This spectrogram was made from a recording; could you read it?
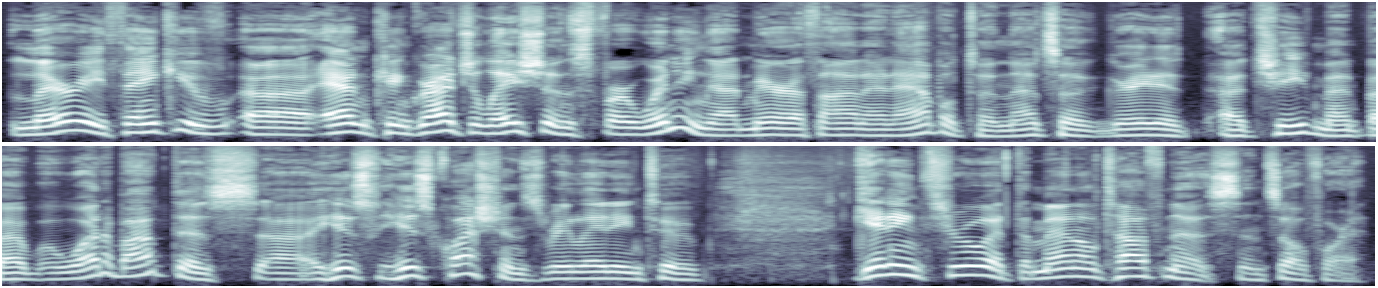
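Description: A man's voice: mid-range voice, lively intonation, moderate pace, darkish tone, no room sound. A man hosting a call-in radio show, taking callers with many "uh"s between his words. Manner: friendly, many filler "uh"s.

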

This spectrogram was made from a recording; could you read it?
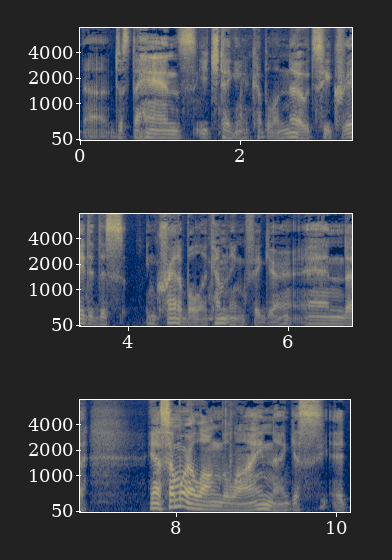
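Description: A man, a concert pianist, answering interview questions thoughtfully and pausing often to find his words. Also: deep voice, expressive, breathy edge, dry recording. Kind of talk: relaxed radio interview.

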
